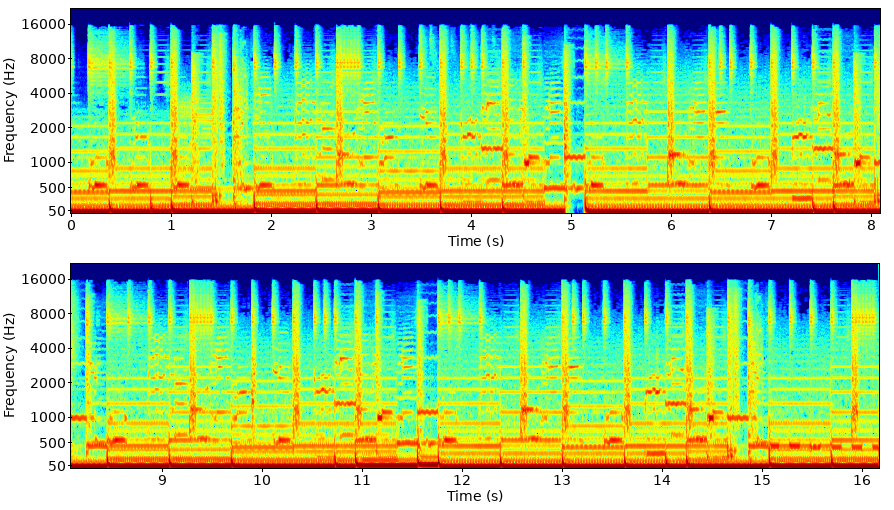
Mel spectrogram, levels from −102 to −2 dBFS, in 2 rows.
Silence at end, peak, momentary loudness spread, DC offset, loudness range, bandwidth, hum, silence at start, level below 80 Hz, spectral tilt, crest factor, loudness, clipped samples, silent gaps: 0 s; 0 dBFS; 2 LU; under 0.1%; 1 LU; 12.5 kHz; none; 0 s; -8 dBFS; -5 dB/octave; 6 dB; -12 LUFS; under 0.1%; none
